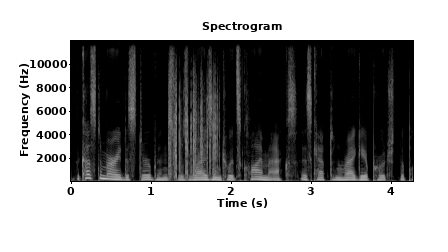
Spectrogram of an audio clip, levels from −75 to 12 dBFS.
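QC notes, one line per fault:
1.20 to 1.88 s, cable scratch noise: a dense, ragged burst of scratching and rustling sits over the speech for about 0.7 s, only a little quieter than the talker. It's likely a worn cable or connector being moved, its contact flickering and spraying noise into the signal.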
